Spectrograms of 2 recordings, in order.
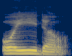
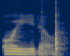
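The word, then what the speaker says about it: oído: yes it does okay so it's on the i not the o so i'm gonna eliminate this go back to our one note sorry that was just bothering me i want to go up here and fix this okay so it's oido accent on the i oyedo okay any questions so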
